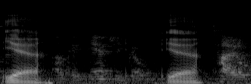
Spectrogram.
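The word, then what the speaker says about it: Panchiko: But Pachinko, Panchico. Panchico. Panchico. Is that how you pronounce it? Yeah. Okay, Panchico.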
